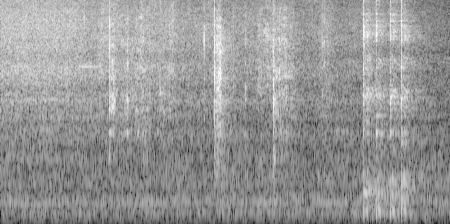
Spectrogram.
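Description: Raw, uncooked potatoes sizzling in a pan in a Strasbourg restaurant kitchen, a constant close fry hiss broken by several brief scrapes and clinks of stirring.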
